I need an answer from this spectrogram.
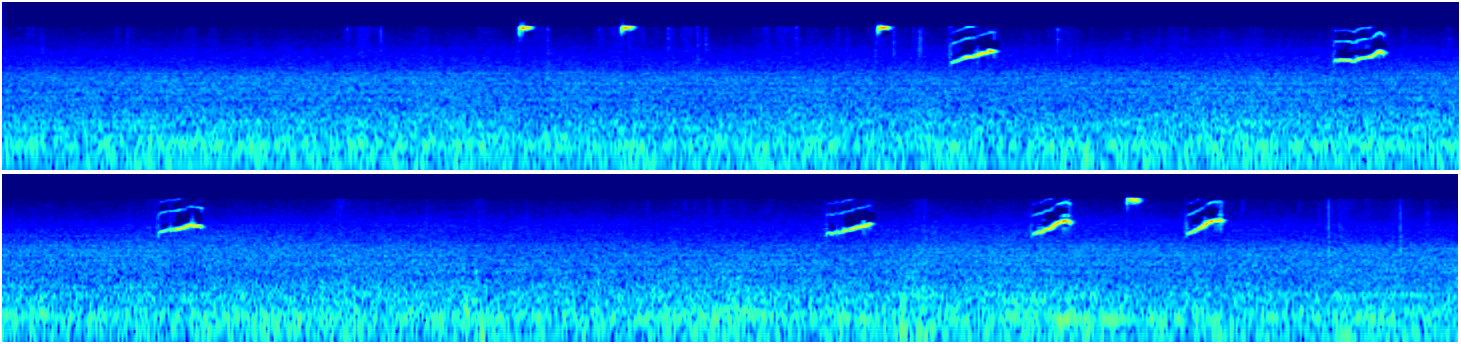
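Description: A caged pet bird whistling: short rising whistled calls every few seconds, with brief sharp high chirps between them, several coming close together near the end. Under it runs the steady low hum of a car's cabin.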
